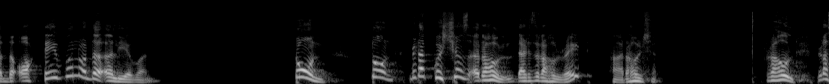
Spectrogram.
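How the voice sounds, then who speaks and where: A man's voice: high voice, darkish tone, no room sound, studio quality. A middle-aged man with an Indian accent teaching an online exam class, chatty and joking, calling students "beta" and mixing English into Hindi. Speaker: CAT exam tutor.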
